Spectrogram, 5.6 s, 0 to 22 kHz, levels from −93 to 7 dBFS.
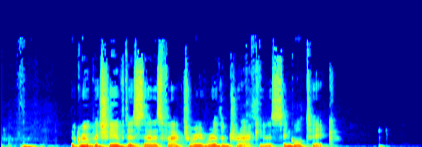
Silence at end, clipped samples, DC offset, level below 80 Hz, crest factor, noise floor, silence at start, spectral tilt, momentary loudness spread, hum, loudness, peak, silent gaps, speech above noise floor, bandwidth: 0.55 s; under 0.1%; under 0.1%; -48 dBFS; 18 dB; -67 dBFS; 0.3 s; -6 dB/octave; 13 LU; none; -20 LUFS; -2 dBFS; none; 49 dB; 15 kHz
